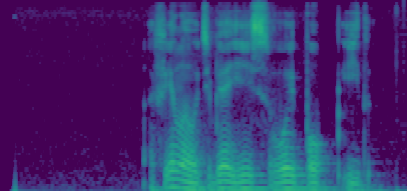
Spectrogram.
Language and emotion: Russian, neutral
